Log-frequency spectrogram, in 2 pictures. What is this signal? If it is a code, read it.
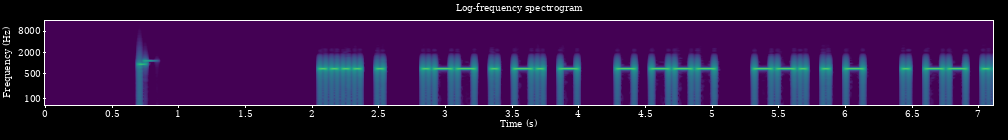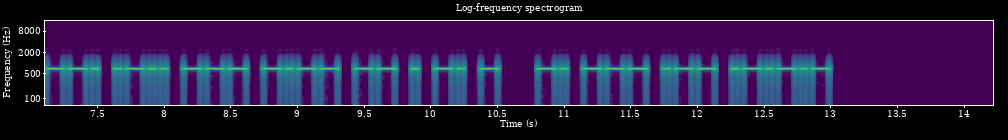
Morse code, heard as a keyed tone, about 28 wpm, 700 Hz. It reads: HE WENT TO GET EMPLOYMENT NOW.
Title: Sentences from Top 1500 Words 28wpm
